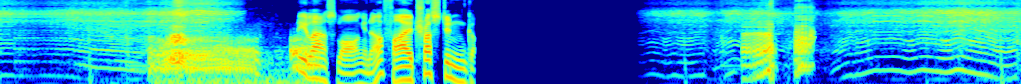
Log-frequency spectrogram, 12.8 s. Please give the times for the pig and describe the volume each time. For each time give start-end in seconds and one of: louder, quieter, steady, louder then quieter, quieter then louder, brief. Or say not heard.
not heard.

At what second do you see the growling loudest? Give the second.
2 s.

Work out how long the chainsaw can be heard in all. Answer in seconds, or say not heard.
8 s.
